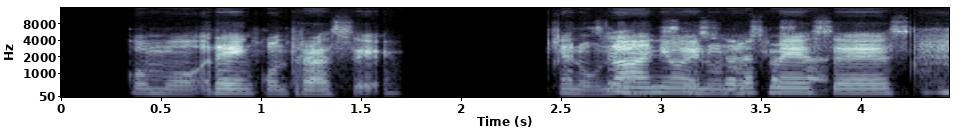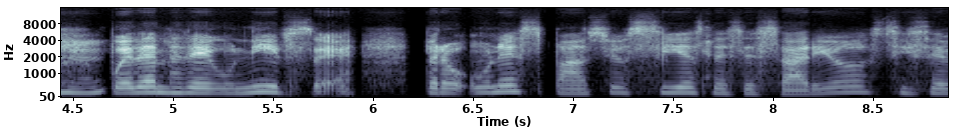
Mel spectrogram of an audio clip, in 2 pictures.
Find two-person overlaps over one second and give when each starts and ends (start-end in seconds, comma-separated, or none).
2.6-3.9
